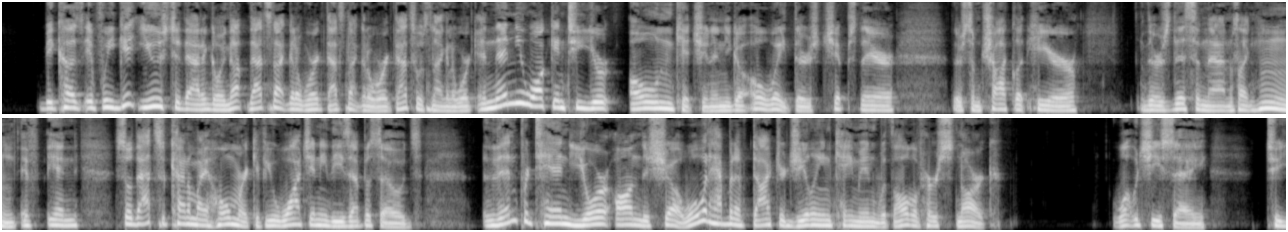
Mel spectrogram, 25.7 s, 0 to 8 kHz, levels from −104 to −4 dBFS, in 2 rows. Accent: American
